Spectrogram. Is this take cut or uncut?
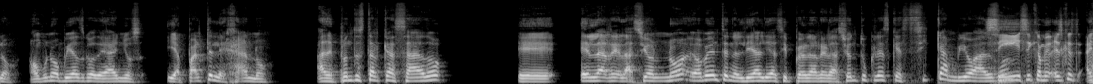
uncut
